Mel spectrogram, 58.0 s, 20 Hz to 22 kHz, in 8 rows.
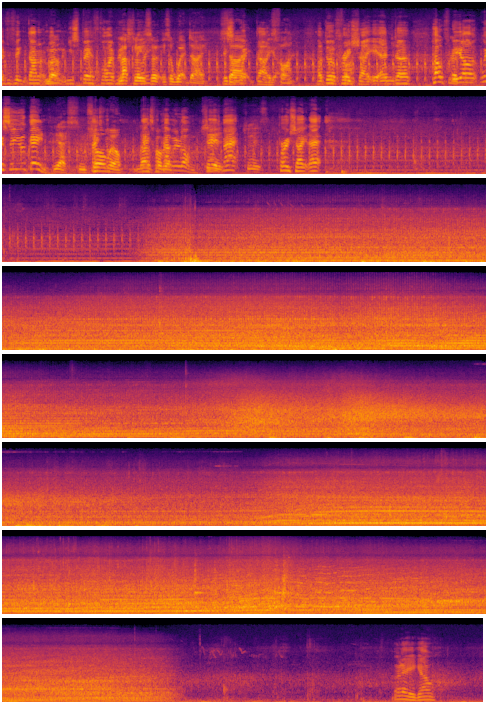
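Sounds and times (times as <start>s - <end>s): diesel engine running: 0.0s - 55.5s
rushing noise: 16.6s - 42.8s.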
